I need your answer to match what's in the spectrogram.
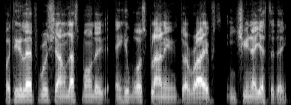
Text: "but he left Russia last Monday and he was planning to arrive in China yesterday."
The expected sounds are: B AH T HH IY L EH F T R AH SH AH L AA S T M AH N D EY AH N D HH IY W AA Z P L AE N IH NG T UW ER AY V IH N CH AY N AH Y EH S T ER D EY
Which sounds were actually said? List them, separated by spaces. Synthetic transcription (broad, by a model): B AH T HH IY L EH F T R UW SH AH L AA S T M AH N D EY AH N HH IY W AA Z P L AE N IH NG T UW ER AY V IH N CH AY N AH Y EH S T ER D EY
